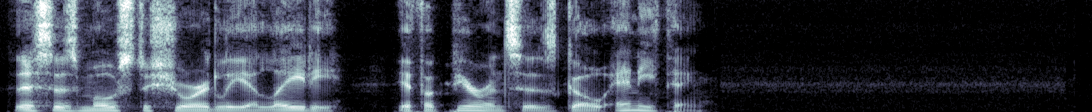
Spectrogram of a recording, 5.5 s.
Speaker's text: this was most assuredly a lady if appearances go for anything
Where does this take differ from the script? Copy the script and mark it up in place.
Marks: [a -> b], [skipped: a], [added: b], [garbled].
this [was -> is] most assuredly a lady if appearances go [skipped: for] anything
